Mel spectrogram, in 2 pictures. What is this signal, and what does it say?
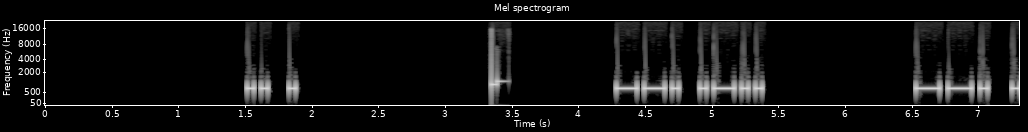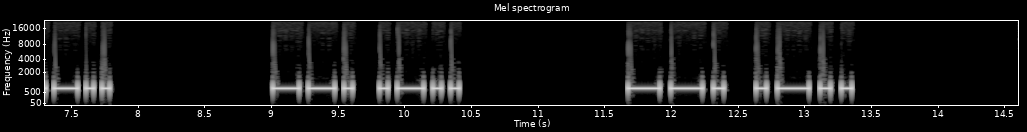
Morse code, heard as a keyed tone, about 20 wpm, 700 Hz. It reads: IE GL GL GL GL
